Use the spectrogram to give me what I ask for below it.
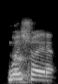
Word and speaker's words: Weshoyot: It's Weshoyot, right? Weshoyot. No T at the end? No T, no.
